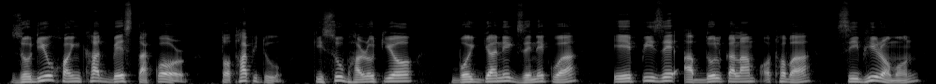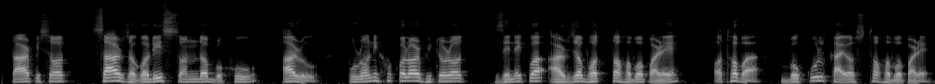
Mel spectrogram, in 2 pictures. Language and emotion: Assamese, neutral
